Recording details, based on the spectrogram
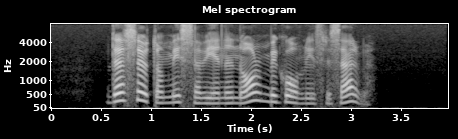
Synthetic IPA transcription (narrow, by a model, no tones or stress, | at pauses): d̪ɛsʉ̟ːt̪ɔmːɪsːavɪɛnɛnɔɾmbɛɡoːvnɪŋsɾɛsæɾv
